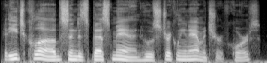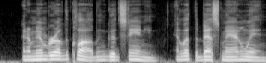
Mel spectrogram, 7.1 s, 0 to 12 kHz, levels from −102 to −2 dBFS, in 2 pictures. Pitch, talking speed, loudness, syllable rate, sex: 125 Hz, 245 wpm, -18 LUFS, 5.4 syllables/s, male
